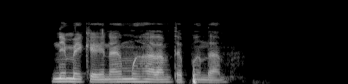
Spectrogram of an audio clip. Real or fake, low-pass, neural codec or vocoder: real; 7.2 kHz; none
